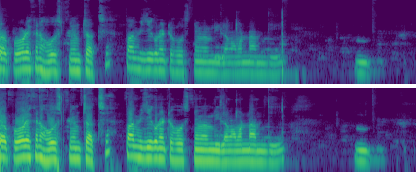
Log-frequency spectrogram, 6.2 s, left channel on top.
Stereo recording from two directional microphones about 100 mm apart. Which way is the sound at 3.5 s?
90° right.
